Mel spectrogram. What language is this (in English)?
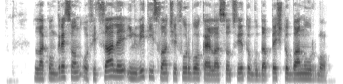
Esperanto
